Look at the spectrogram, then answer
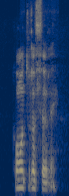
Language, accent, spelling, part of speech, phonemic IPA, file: French, Canada, contreferais, verb, /kɔ̃.tʁə.f(ə).ʁɛ/, LL-Q150 (fra)-contreferais.wav
- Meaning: first/second-person singular conditional of contrefaire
